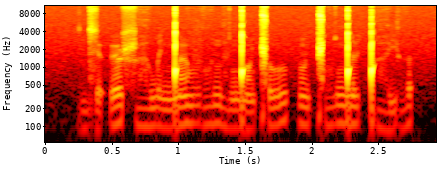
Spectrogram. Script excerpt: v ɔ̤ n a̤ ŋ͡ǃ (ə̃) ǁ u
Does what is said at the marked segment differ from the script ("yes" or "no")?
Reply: yes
